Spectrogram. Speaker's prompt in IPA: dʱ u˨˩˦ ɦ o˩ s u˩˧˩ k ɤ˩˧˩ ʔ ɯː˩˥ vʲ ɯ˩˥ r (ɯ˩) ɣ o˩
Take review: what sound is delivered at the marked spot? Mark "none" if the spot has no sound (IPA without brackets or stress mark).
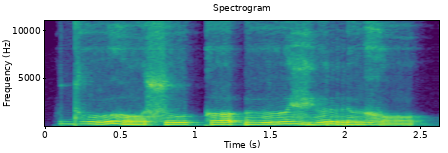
ɯ˨˩˦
